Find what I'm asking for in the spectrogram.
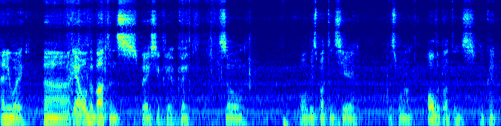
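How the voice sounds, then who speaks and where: A man speaks at a moderate pace with ordinary pitch variation. Long, frequent pauses and audible room echo mark the clip. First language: Italian. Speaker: radio hobbyist. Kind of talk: tutorial. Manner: halting, many fillers.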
